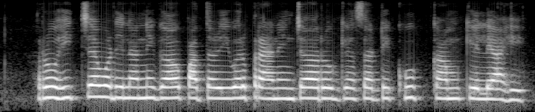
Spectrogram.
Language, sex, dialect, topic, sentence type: Marathi, female, Standard Marathi, agriculture, statement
